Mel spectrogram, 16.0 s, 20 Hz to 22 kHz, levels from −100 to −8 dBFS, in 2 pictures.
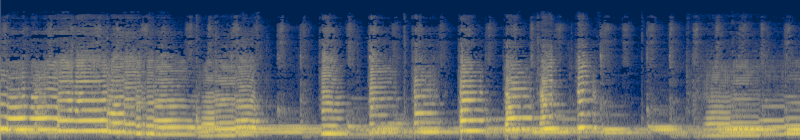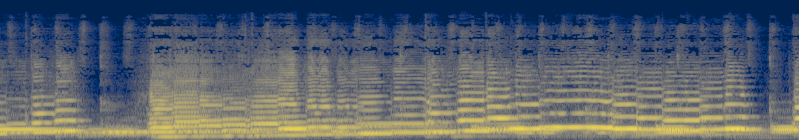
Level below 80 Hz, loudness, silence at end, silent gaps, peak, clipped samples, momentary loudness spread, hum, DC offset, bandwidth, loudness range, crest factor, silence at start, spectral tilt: -68 dBFS; -23 LUFS; 0 s; none; -6 dBFS; under 0.1%; 8 LU; none; under 0.1%; 11 kHz; 4 LU; 16 dB; 0 s; -7 dB/octave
